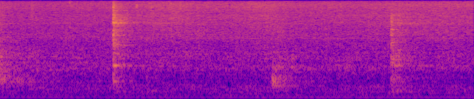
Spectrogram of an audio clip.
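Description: Potato and carrot curry fries quietly in a pan on fairly high heat, a soft low hiss broken by three sharp spatula taps as the vegetables are stirred.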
